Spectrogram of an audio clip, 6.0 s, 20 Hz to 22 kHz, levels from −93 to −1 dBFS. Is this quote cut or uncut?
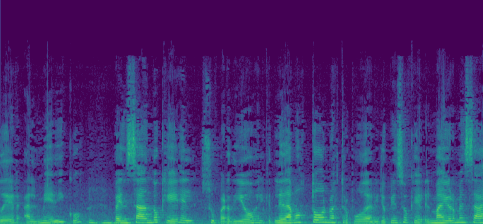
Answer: cut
